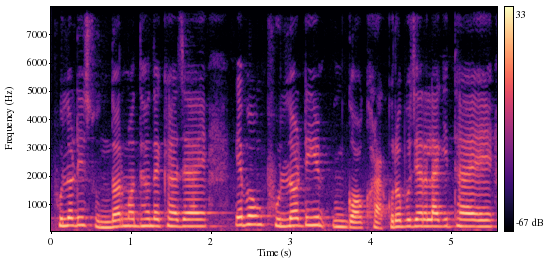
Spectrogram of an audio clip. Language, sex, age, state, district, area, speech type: Odia, female, 60+, Odisha, Jajpur, rural, spontaneous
